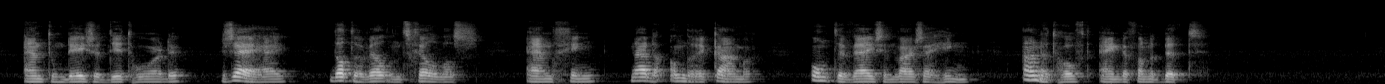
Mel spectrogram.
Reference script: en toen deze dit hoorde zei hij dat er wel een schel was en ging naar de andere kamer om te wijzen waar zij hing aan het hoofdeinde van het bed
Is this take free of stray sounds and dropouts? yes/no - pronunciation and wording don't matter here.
yes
